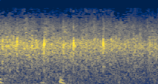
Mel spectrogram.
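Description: An audience applauds, a steady, dense wash of many hands clapping at once with no clear individual rhythm, sustained at an even level throughout.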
